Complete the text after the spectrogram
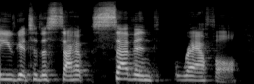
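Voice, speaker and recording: A woman talks at a fairly slow pace in a bright, sharp tone. The recording is very clean, with a silent background. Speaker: math teacher. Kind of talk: tutorial. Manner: casual, hesitant with many ums.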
